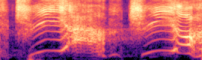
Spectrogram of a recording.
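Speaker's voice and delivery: high-pitched imitated prayer cries; mock crying out. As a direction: cry out like fervent worshippers, exaggerated. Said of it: "하는 소리가 들리는데". (높은 소리로 부르짖는 기도 흉내)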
